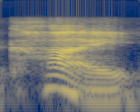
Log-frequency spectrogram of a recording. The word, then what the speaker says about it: chi: answer is we introduce what is called a kai square test. The kai is actually the Greek letter uh which is kind of looks like an X.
